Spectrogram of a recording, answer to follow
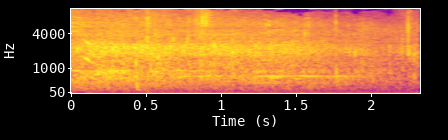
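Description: Audience applause dying away.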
